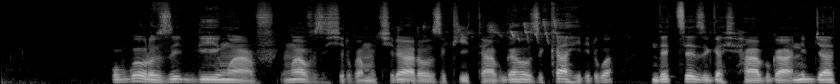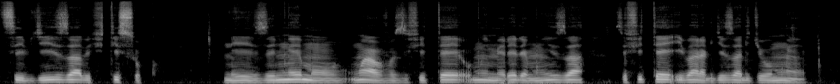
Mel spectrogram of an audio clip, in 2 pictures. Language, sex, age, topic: Kinyarwanda, female, 36-49, agriculture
